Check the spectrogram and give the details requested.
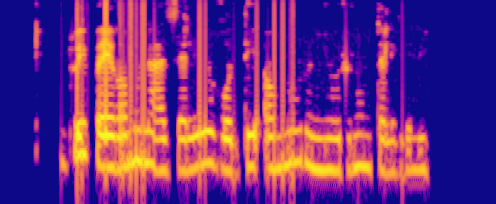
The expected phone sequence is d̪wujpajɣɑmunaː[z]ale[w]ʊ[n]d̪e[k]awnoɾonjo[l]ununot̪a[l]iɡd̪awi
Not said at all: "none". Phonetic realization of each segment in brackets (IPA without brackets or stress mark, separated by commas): z, ɣ, none, ʔ, ɾ, l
